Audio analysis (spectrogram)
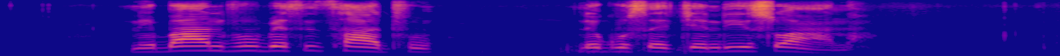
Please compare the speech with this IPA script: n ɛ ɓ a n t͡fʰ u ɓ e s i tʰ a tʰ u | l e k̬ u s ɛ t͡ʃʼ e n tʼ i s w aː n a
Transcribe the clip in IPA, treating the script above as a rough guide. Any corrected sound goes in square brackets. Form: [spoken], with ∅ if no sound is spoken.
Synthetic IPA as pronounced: n ɛ ɓ a n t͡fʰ u ɓ e s i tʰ a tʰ u | l e k̬ u s ɛ t͡ʃʼ e n tʼ i s w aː n a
